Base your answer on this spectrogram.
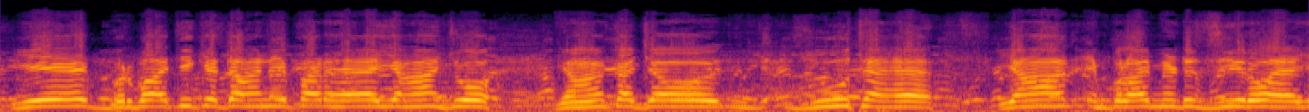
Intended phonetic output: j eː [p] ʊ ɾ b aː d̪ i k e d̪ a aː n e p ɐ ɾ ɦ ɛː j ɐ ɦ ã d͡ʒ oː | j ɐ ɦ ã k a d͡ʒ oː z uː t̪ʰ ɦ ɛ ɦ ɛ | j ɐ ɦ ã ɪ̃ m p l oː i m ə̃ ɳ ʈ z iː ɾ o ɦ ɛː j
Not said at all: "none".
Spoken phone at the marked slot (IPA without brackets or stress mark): b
